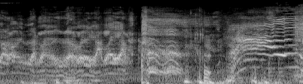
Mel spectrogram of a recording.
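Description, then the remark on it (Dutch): A cat meows loudly, letting out several drawn-out, wavering cries that rise and fall in pitch, one after another with no talking. “kat? Ja, kat.”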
